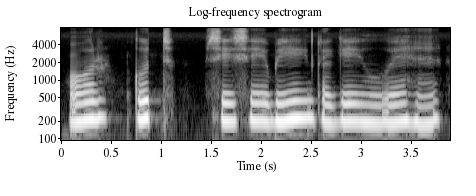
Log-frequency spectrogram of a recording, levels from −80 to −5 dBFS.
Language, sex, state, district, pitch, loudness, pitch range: Hindi, female, Uttar Pradesh, Saharanpur, 200 Hz, -16 LUFS, 195-215 Hz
